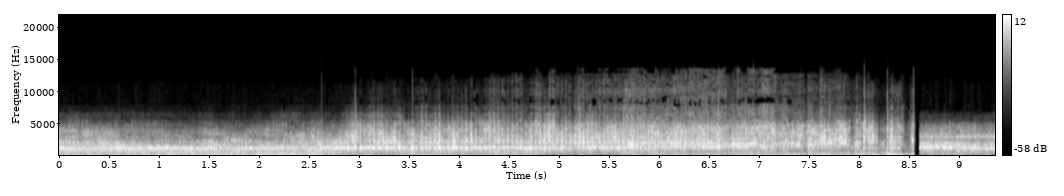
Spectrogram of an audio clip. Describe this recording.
The loud whirring sounds of a motorboat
